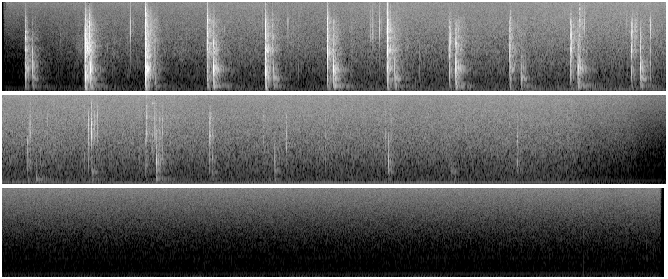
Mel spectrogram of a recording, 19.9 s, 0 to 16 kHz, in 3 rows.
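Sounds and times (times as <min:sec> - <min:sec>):
man's footsteps descending stone steps: 0:00.2 - 0:12.5.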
